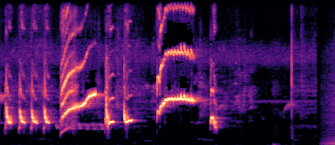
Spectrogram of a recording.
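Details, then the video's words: Asian pied starling in full, loud song used as training audio for caged birds: four quick chirps, then long rising whistles and sweeping tones, with a brief low thump at the end. "JALAK SUREN GACOR"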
